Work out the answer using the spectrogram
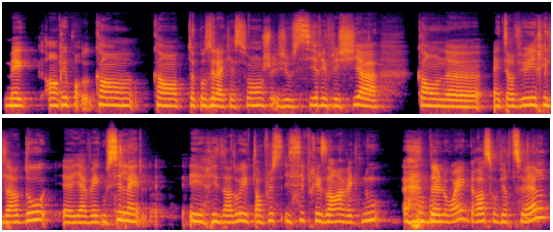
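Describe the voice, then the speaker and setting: A woman's voice: fairly high pitch, fairly even intonation, measured pace, darkish tone. A woman giving an informal, reflective answer as a panel presenter.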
